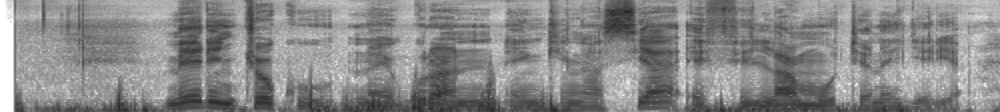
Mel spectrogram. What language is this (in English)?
Masai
